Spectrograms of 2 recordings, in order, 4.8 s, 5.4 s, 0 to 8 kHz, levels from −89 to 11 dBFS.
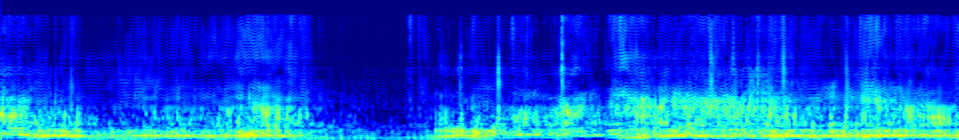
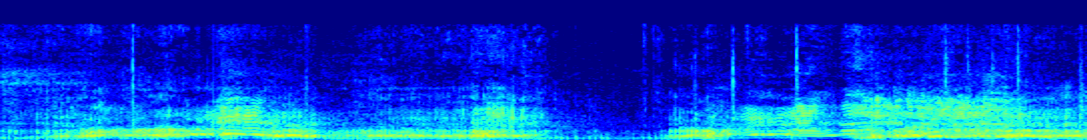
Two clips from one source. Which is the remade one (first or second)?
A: first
